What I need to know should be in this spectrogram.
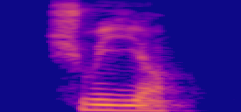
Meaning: a little
- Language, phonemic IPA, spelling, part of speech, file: Moroccan Arabic, /ʃwij.ja/, شوية, adverb, LL-Q56426 (ary)-شوية.wav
